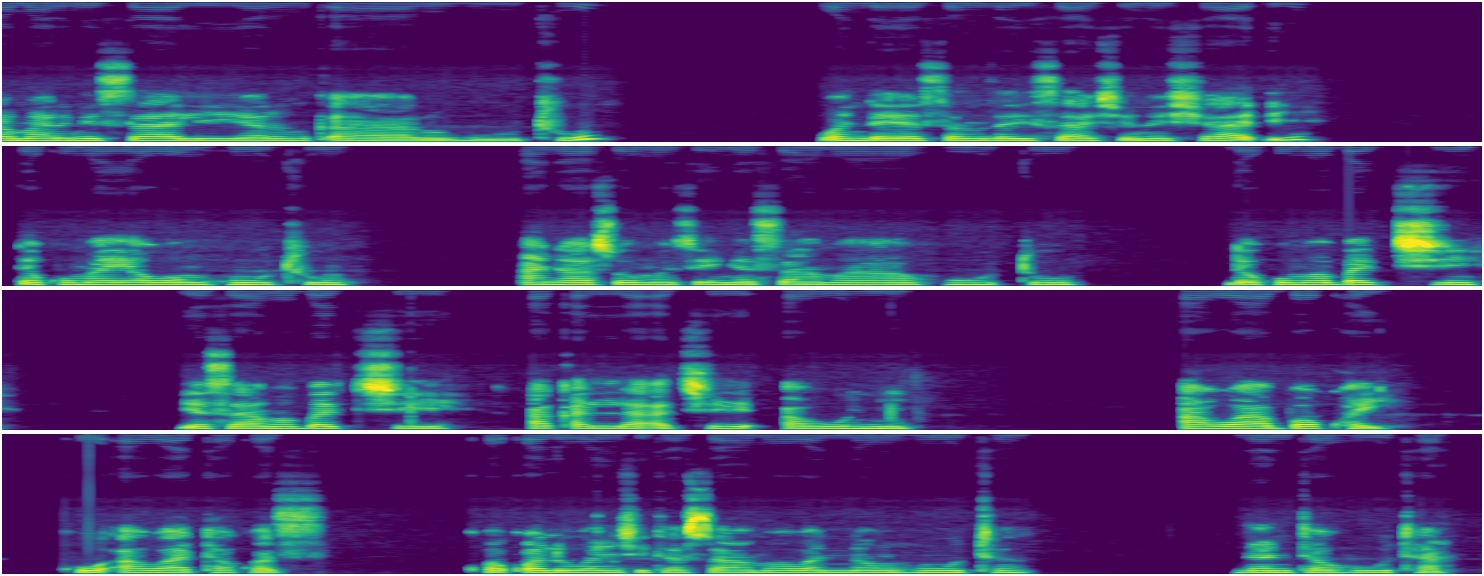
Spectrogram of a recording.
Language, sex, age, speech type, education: Hausa, female, 30-45, spontaneous, tertiary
